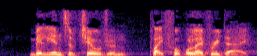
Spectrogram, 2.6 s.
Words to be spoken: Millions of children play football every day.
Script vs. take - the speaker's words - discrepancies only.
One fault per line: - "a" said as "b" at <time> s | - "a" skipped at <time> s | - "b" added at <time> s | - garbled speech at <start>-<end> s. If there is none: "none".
none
